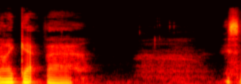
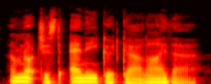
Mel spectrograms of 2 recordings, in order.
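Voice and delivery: normal talking voice

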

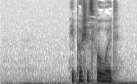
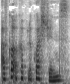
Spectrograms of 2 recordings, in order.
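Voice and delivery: higher-pitched colleague venturing a question; lightly voiced higher character, venturing in; tentative colleague; 7 semitones higher than usual. A narrator's reading. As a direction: pipe up tentatively, pitched well up. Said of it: "Charlie ventures".

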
